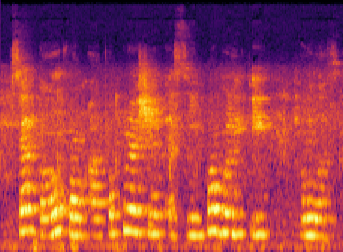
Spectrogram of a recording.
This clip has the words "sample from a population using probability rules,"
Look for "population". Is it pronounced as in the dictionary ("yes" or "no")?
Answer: yes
